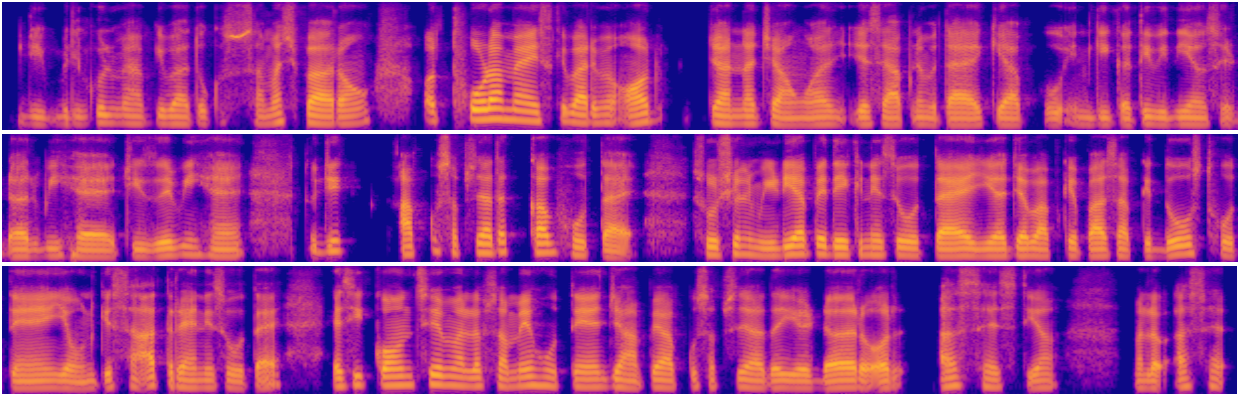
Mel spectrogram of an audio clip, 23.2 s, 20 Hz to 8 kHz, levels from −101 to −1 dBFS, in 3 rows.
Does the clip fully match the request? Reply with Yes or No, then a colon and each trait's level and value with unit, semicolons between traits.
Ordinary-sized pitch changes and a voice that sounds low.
Yes: average, 3.2 semitones; low, 125 Hz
